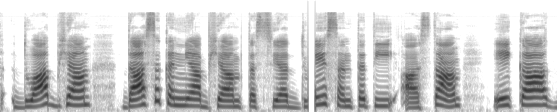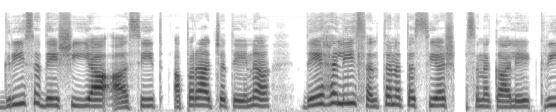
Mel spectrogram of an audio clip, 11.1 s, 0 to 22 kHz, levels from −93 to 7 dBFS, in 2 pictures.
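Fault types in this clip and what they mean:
digital broadcast dropout: the receiver lost good frames and muted the speech, leaving sudden silent holes, about 72 ms after "दासकन्याभ्यां तस्य" and 120 ms after "देहली सलतनतस्य". On a spectrogram these are clean vertical blank bands; the waveform drops abruptly to silence.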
